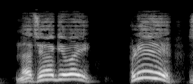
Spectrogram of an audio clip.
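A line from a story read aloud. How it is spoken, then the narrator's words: Shouting command. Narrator (Russian): закричал Уилл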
